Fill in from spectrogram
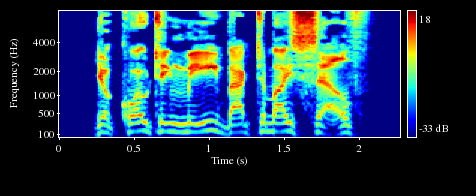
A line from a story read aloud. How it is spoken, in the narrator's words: said Horus, as the wind blew in howling gusts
